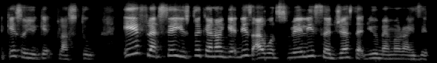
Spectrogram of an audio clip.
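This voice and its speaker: Brisk woman teacher quizzing her class. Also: mid-range voice, animated, fairly bright tone. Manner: brisk, quizzing students, frequent "okay". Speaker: chemistry teacher. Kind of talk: online class revision lesson.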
